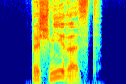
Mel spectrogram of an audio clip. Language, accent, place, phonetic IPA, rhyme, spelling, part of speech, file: German, Germany, Berlin, [bəˈʃmiːʁəst], -iːʁəst, beschmierest, verb, De-beschmierest.ogg
- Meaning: second-person singular subjunctive I of beschmieren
